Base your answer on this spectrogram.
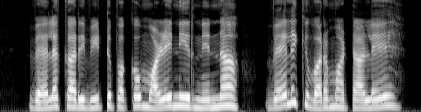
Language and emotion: Tamil, fearful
